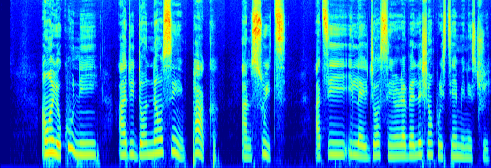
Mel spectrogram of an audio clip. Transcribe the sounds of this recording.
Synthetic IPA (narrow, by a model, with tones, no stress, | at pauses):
a˨w̃ɔ̃˧˦jo˨kʰu˦˨nĩ˧˦ | a˧di˧dɔ̃˧nɛ˦lsĩ˦˨npa˦˨k | ã˨nswi˦˨t | a˨ti˧i˧lɛ˧i˨d͡ʒɔ˨˦sĩ˨˦ɾɛ˧vɛ˧le˦ʃɔ̃˦nkɾi˦stĩ˦ã˦nmĩ˧nĩ˧stɾi˨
